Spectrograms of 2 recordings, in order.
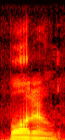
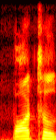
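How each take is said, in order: First: The middle T is a soft, quick tap. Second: The middle T is a crisp, hard T.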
